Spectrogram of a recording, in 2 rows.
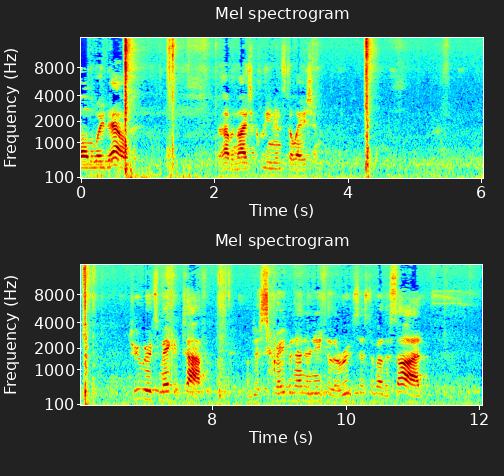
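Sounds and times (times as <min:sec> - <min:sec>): shovel scraping into sod and roots: 0:06.0 - 0:06.4.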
